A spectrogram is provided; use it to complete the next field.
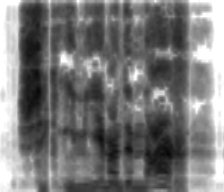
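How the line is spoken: Bellowing. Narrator (German): brüllte Buster

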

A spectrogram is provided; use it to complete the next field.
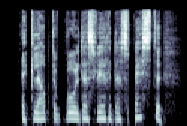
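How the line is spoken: Rather breathless. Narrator (German): sagte Hermine ziemlich atemlos

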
